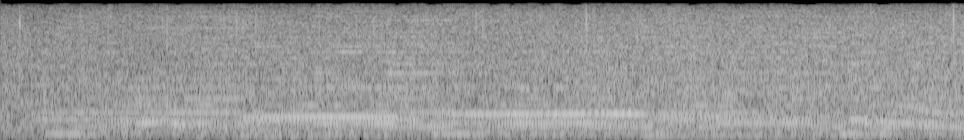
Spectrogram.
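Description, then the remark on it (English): Steady, even hiss of rain falling in New York throughout, with a faint low humming drone underneath and no voices. “I love the way the rain snows.”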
